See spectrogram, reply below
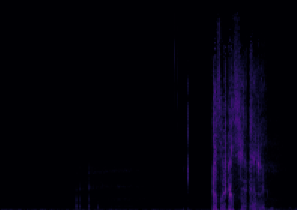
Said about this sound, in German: so war es, dass mitten in der Nacht unsere Helden von einem Geräusch geweckt wurden. Es klang wie ein Rascheln im Gebüsch.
